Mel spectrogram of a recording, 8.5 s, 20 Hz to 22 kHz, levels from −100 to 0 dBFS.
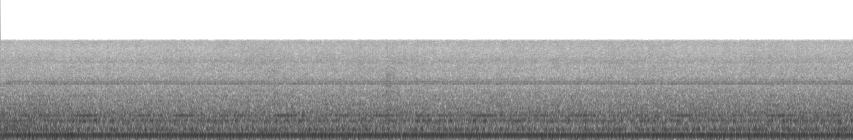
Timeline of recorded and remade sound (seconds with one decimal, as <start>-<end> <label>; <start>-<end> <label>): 0.0-0.7 remade; 0.7-8.5 recorded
